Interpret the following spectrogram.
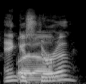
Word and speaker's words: Angostura: Don't worry, I can't pronounce it either. Angostura?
